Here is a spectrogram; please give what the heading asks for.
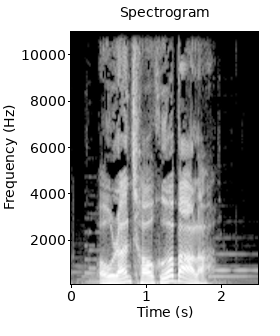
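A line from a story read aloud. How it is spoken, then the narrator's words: Sneering. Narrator (Chinese): 讲学家又讥笑说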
